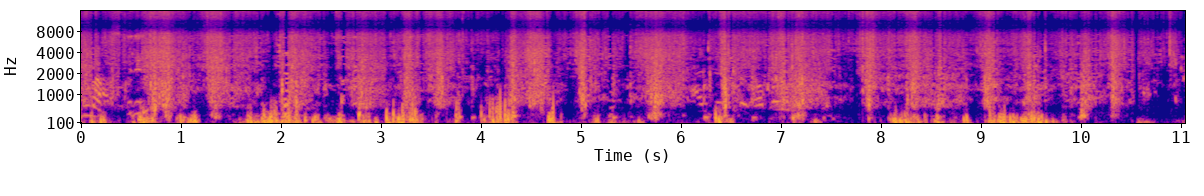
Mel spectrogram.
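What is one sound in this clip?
Water splashes and gushes as buckets are poured into a net.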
